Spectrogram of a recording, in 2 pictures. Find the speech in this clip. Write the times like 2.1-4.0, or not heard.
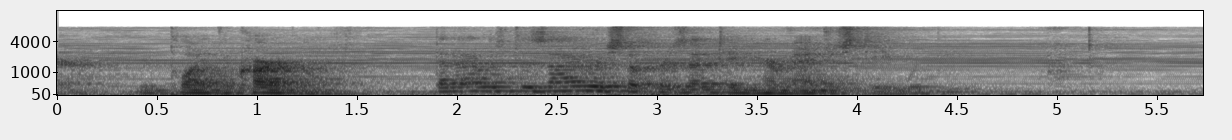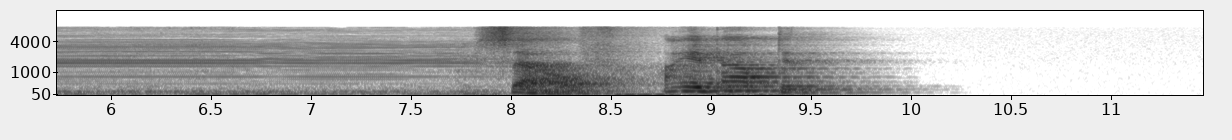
0.0-4.5, 7.8-9.5.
